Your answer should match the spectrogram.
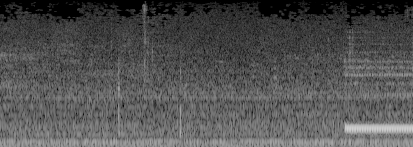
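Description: Steady low hum of a car cabin. About three and a half seconds in, a phone's ringback tone starts again, a steady tone pulsed in two-second rings, as an outgoing call rings on speaker.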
